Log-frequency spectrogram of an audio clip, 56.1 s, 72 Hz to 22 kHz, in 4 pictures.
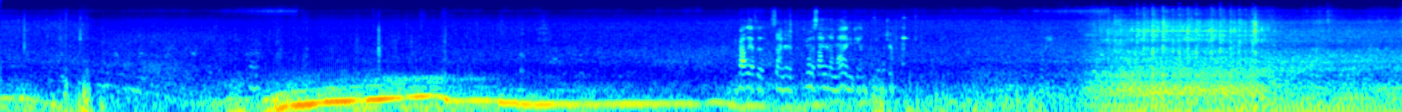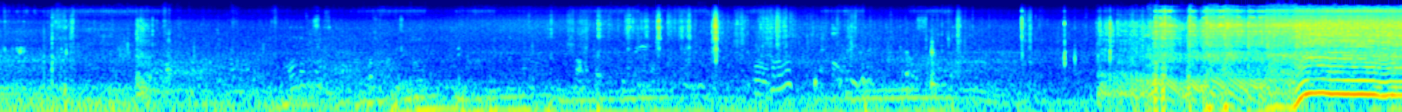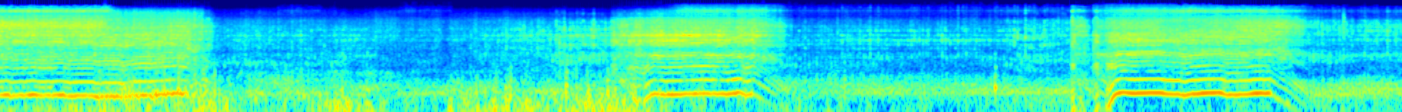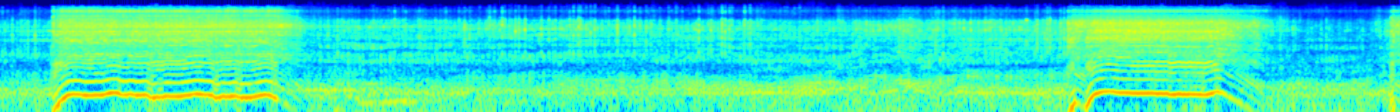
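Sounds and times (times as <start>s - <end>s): chainsaw revving and cutting wood: 10.8s - 16.0s, 16.8s - 56.0s.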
